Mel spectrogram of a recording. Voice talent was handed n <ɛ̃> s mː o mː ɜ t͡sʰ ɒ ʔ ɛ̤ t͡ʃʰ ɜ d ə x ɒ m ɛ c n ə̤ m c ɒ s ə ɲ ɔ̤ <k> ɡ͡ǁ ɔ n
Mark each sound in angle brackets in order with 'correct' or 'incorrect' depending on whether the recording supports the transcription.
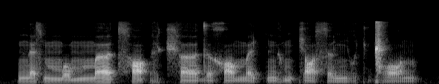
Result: incorrect, incorrect

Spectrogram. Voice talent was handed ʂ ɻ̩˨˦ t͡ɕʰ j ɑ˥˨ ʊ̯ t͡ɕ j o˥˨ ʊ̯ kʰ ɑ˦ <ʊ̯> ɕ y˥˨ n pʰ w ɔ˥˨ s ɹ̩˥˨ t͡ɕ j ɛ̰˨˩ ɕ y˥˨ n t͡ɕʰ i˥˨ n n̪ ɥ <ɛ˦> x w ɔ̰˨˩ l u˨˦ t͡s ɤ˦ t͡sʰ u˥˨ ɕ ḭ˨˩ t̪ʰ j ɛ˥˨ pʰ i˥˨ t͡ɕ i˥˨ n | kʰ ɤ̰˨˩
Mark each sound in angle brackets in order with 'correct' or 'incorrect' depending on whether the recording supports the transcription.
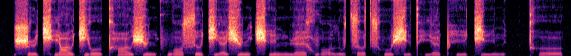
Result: correct, correct

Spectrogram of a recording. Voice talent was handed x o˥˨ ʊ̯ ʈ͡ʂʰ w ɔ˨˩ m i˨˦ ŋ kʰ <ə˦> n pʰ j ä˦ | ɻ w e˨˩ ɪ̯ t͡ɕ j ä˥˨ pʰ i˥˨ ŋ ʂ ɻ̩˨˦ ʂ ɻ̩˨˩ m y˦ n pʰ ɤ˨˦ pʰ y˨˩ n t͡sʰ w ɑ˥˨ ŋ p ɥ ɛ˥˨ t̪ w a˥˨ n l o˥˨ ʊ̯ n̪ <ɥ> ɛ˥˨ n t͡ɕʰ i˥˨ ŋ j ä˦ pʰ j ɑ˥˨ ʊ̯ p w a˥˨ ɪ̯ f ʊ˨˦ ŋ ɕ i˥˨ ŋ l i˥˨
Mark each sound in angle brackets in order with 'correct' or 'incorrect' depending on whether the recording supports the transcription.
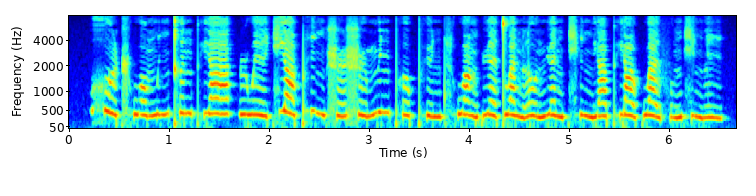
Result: correct, correct

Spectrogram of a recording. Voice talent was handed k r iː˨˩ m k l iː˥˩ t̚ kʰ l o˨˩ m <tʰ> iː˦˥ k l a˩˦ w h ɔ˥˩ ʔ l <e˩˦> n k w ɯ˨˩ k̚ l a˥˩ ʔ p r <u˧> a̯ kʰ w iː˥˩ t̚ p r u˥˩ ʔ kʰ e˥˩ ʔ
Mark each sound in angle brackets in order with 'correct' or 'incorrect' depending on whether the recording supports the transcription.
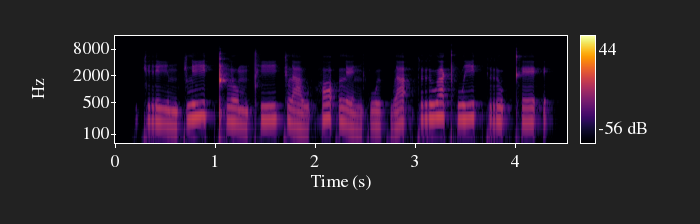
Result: correct, correct, incorrect

